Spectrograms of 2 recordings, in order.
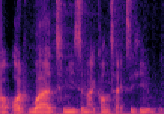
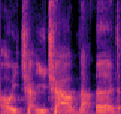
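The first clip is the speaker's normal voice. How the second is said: ordinary delivery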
